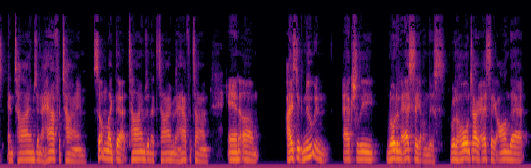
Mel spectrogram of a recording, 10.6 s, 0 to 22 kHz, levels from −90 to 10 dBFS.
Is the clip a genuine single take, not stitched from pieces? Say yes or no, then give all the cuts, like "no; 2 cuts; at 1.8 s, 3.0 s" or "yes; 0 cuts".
no; 1 cut; at 1.8 s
